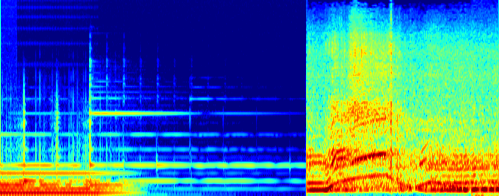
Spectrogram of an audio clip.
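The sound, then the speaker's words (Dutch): Race car engines roar and whine, first a steady harmonic drone that fades, then a sudden loud burst of cars screaming past with rising and falling pitch sweeps. “Een podcast waarin autoracers aan het autoracen zijn en tijdens het racen vertellen wat hun ervaringen zijn”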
